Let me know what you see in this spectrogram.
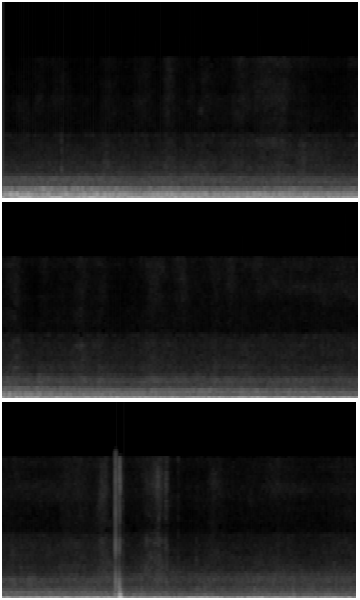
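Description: Electric train whine fading away down the tunnel over the first few seconds, over the steady low rumble and hum of an underground station and a running escalator. A single sharp click comes about eight seconds in.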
